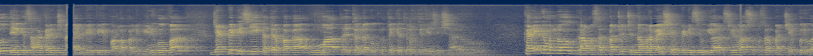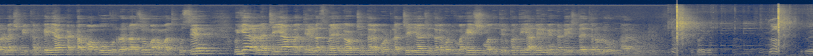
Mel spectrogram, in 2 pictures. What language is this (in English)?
Hindi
